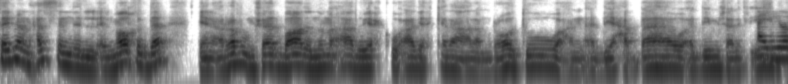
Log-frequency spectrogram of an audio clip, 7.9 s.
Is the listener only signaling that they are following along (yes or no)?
no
